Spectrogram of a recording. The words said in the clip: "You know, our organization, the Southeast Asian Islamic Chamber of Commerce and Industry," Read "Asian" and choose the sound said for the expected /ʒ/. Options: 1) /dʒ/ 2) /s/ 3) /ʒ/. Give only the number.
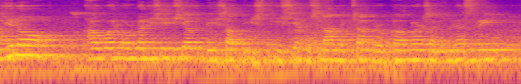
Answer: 2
